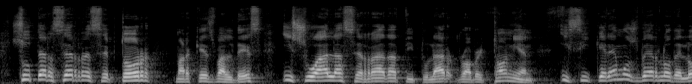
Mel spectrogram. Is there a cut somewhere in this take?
no; 0 cuts

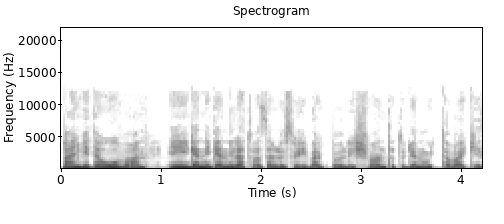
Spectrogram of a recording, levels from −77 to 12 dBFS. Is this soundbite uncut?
yes; 0 cuts

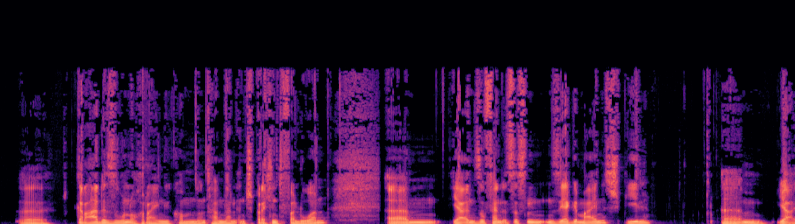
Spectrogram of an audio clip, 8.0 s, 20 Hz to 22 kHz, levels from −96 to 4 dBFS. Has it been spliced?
yes; 1 cut; at 3.8 s

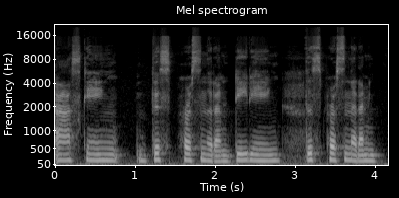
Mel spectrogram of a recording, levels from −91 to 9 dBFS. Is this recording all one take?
no; 1 cut; at 3.1 s

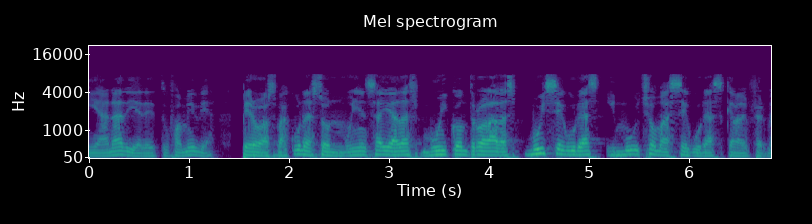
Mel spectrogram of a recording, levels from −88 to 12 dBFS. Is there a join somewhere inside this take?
no; 0 cuts

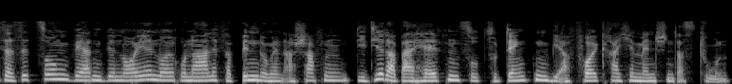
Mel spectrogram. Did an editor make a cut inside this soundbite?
no; 0 cuts

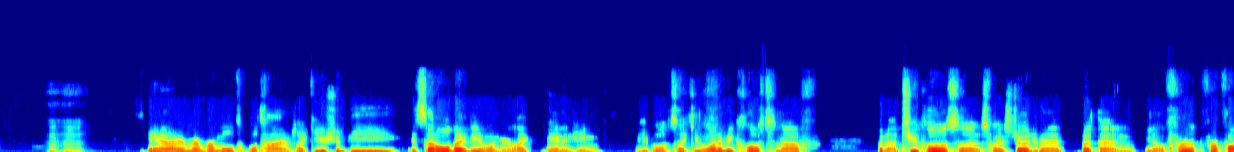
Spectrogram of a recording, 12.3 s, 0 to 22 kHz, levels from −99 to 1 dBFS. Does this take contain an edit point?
no; 0 cuts

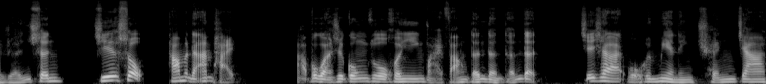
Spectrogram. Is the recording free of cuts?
no; 1 cut; at 4.3 s

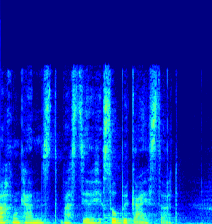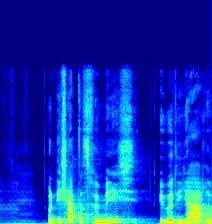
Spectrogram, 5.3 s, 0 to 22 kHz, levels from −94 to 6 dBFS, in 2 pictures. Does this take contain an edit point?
yes; 1 cut; at 1.3 s

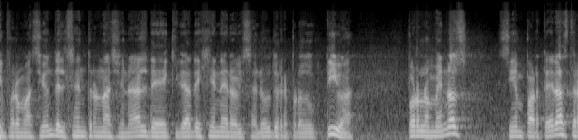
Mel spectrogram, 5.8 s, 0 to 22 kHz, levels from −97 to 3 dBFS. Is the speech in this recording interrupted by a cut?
no; 0 cuts

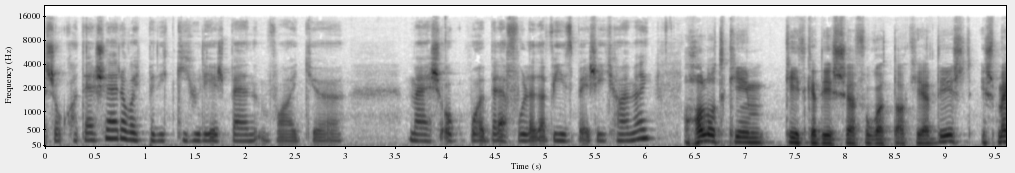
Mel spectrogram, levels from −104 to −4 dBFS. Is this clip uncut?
no; 1 cut; at 6.4 s

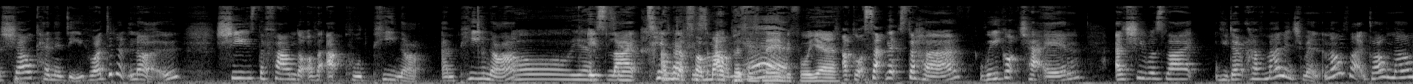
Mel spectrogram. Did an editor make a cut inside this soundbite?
yes; 1 cut; at 7.3 s

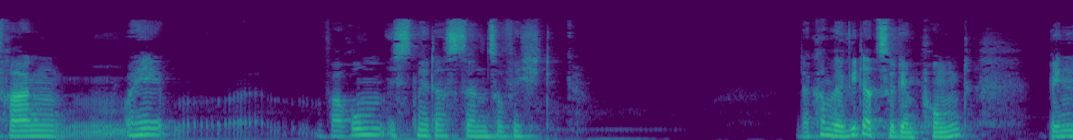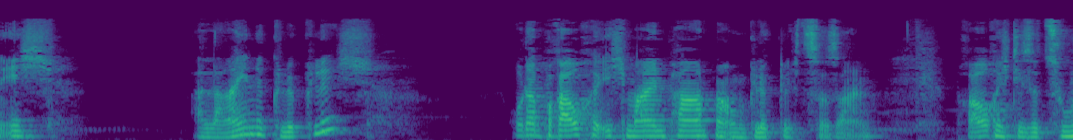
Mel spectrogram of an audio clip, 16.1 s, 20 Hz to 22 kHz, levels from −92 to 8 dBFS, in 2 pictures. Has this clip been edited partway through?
no; 0 cuts

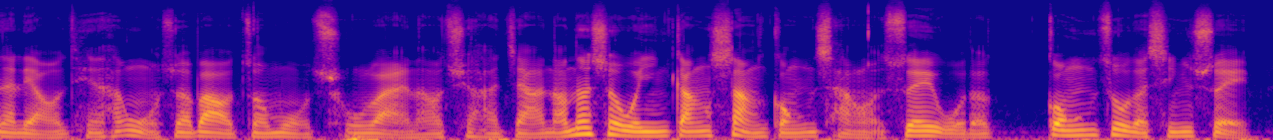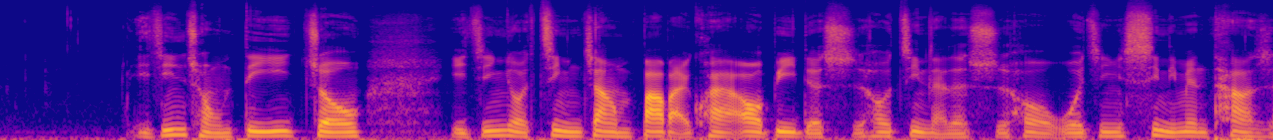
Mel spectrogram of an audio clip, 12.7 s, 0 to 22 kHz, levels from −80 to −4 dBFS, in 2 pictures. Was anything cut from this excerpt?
no; 0 cuts

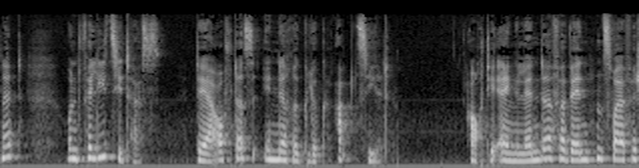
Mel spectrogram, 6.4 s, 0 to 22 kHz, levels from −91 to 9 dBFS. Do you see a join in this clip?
no; 0 cuts

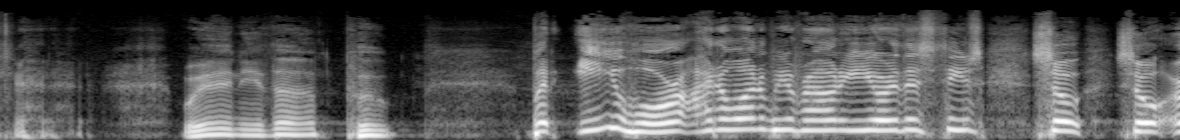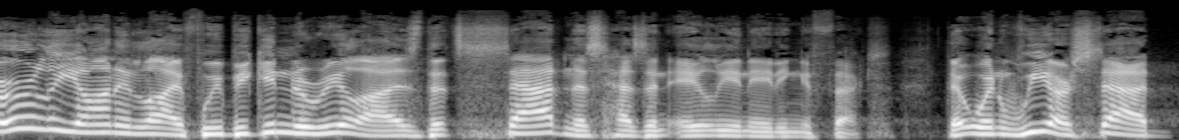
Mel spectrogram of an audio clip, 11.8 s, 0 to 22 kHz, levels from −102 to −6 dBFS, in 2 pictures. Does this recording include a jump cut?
no; 0 cuts

